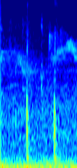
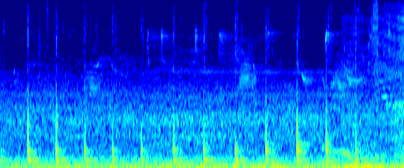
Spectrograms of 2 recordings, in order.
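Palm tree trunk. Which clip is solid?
The first.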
